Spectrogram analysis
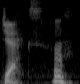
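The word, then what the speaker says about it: Jaques: It was one that said pronounced Jacks.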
